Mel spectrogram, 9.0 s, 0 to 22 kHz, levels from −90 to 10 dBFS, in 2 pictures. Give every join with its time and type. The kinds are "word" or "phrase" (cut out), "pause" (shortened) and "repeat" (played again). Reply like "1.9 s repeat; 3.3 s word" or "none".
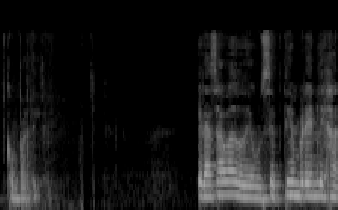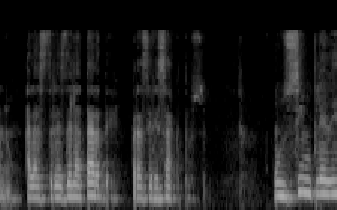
4.2 s word; 4.8 s pause; 6.2 s pause

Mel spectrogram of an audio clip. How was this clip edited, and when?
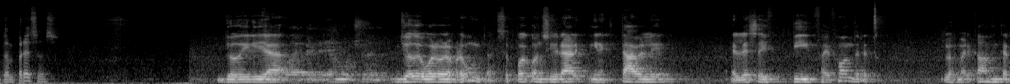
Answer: none

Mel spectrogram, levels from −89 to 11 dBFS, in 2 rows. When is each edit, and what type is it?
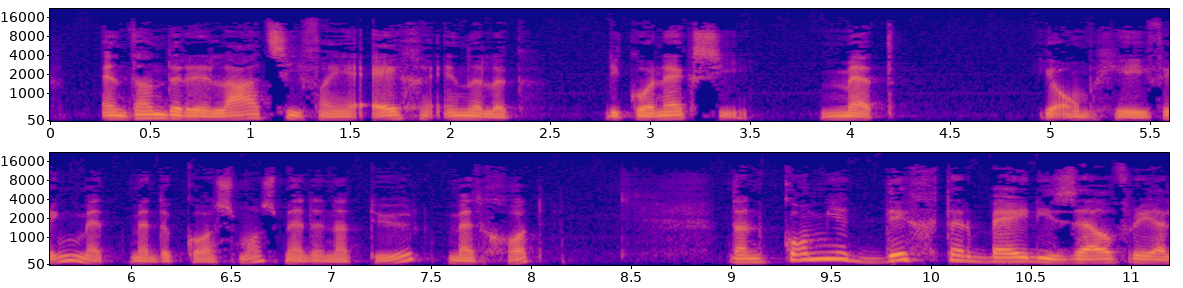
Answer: none

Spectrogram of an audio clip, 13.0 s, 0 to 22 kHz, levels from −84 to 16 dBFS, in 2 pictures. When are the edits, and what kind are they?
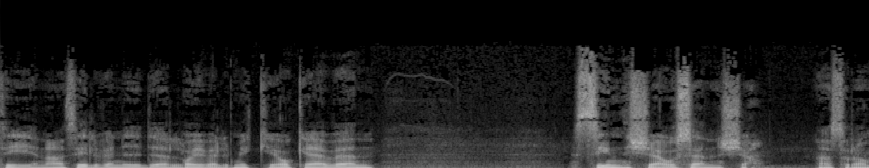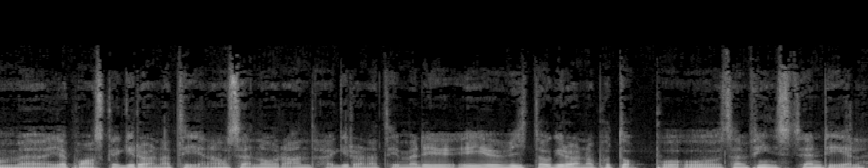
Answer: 1.4 s phrase

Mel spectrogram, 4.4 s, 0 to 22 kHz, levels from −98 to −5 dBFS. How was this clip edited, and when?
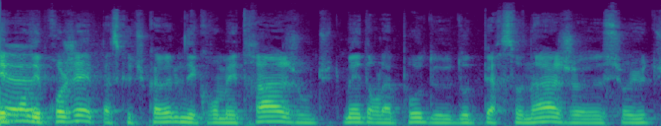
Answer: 1.0 s phrase

